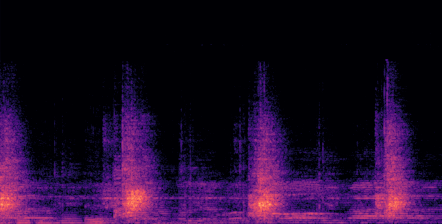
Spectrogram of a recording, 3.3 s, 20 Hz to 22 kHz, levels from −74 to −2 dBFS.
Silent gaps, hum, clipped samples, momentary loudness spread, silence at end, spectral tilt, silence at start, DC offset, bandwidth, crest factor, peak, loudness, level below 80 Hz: none; none; under 0.1%; 20 LU; 0 s; -0.5 dB/octave; 0 s; under 0.1%; 19 kHz; 22 dB; -4 dBFS; -21 LUFS; -64 dBFS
